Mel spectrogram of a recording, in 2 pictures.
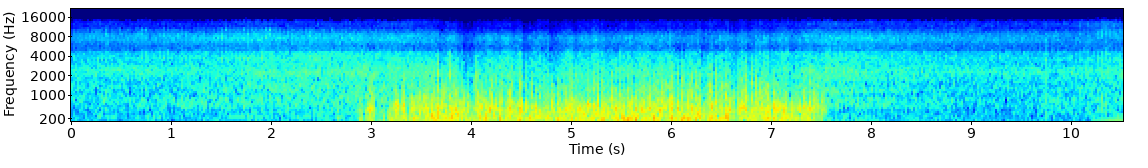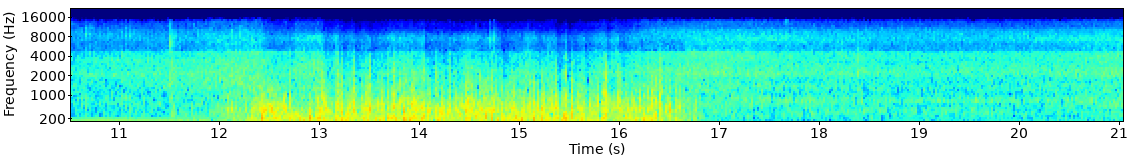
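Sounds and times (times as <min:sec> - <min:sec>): fan airflow blowing on microphone: 0:00.0 - 0:21.0
low motor hum: 0:02.6 - 0:07.7, 0:10.0 - 0:19.6.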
